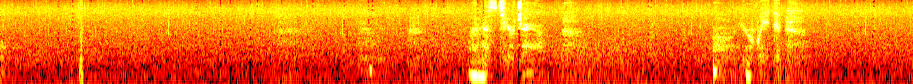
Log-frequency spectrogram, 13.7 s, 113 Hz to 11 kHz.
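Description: Steady rain hiss fills the scene in the video game Octopath Traveler 2, with a couple of brief spoken exchanges breaking through in the middle.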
